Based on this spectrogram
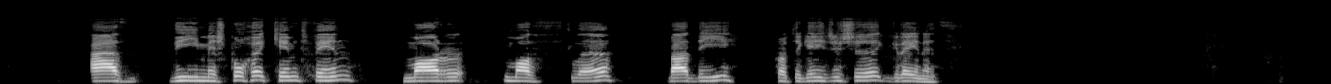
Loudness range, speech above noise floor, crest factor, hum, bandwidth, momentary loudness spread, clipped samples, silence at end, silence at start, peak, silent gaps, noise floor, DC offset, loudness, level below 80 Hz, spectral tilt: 9 LU; 70 dB; 18 dB; none; 9.2 kHz; 17 LU; under 0.1%; 3.95 s; 0.9 s; 0 dBFS; none; -86 dBFS; under 0.1%; -17 LUFS; -64 dBFS; -6 dB/octave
